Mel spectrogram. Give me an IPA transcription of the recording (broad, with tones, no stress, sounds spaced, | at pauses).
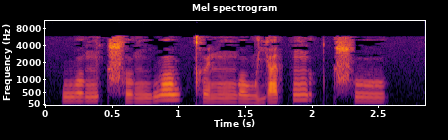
w ʊ˨˧ ŋ t͡sʰ ʊ˨ ŋ w o˥ w kʰ ɵ˨ n ŋ o˨˩ w j ɐ˨˥ t̚ ŋ ʊ˥ k̚ t͡sʰ uː˧ k̚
